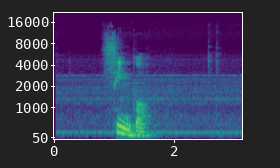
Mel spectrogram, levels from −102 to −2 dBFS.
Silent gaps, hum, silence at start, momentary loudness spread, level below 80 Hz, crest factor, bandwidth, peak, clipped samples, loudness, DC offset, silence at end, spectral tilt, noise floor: none; none; 0.85 s; 25 LU; -74 dBFS; 20 dB; 12 kHz; -12 dBFS; under 0.1%; -26 LUFS; under 0.1%; 1.5 s; -6 dB/octave; -56 dBFS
